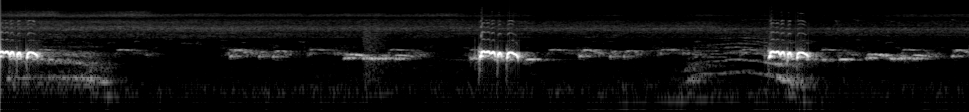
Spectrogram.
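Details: Local zebra dove lure song to set other birds singing: loud stuttering coo phrases around every four seconds, softer cooing between, plus low hoarse rising-and-falling sweeps from another bird.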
